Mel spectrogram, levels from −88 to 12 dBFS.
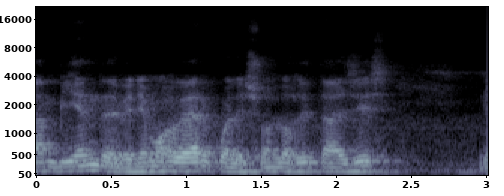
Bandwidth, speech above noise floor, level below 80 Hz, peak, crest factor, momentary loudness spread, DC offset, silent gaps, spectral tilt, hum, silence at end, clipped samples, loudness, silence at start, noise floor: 7 kHz; 21 dB; -60 dBFS; -12 dBFS; 16 dB; 7 LU; under 0.1%; none; -8.5 dB/octave; none; 0 s; under 0.1%; -28 LUFS; 0 s; -49 dBFS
